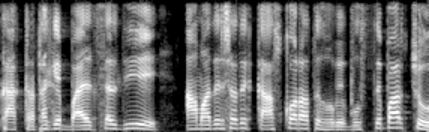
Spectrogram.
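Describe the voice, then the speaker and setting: A woman's voice: fairly high pitch, quick pace, natural voice. A woman voicing a timid, naive cartoon cat in a fan dub, pleading yet eager. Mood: nervous, urging.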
